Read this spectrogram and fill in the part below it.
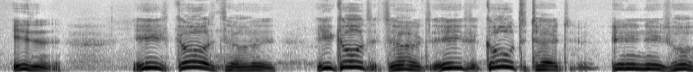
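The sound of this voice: Putting on a character voice, a man speaks in a high pitch at a very slow pace.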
